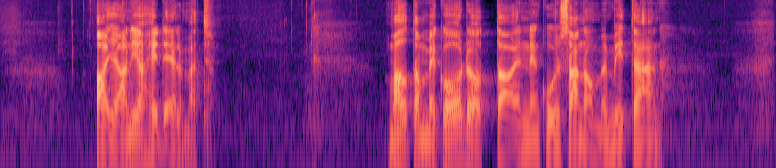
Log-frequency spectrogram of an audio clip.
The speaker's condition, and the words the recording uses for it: No condition.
